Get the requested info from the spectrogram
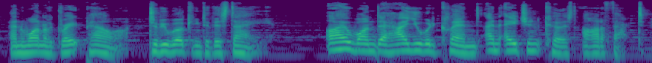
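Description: An Australian man hosting a podcast, giving casual, reflective commentary. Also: on the high side. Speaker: podcast host. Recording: faint music behind voice.

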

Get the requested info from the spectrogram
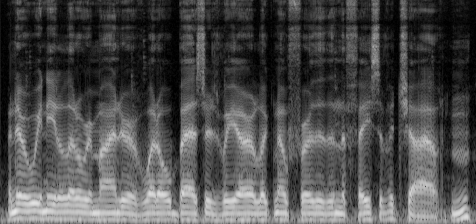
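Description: A man's voice: deep voice, steady tone, fast talker, a little hiss or hum, natural voice. An actor playing an abrasive older male business partner, condescending and profane, in a naturalistic audio drama. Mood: mockingly jovial.

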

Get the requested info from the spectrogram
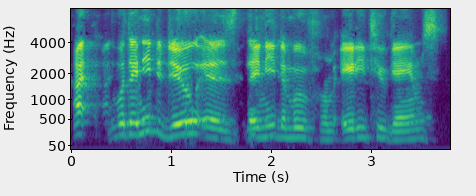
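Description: A man's voice: a little high, expressive, moderate pace. A man co-hosting a casual sports podcast, talking in a blunt, opinionated way and swearing freely.

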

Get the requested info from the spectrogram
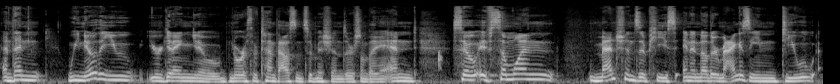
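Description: A woman's voice: low voice, lively intonation, fairly quick. A woman co-hosting a podcast, asking questions in a conversational style. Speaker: podcast co-host. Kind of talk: conversational interviewing.

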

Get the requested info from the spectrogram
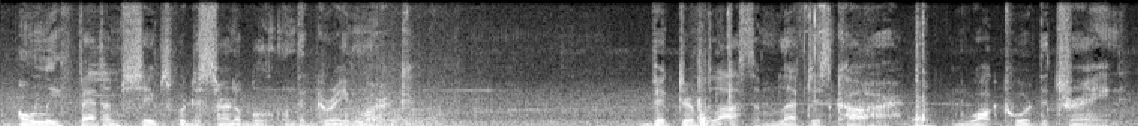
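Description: Deep-voiced man narrating a crime story. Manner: slow, atmospheric storytelling. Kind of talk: scripted third-person narration. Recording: outdoor traffic noise behind.

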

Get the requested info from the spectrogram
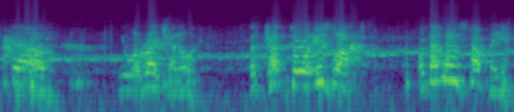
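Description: An actor playing a crazed, vengeful poisoner in a 1930s radio thriller, gloating and ranting. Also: male voice, extremely high pitch, expressive, unhurried, vocal fry, music in the background, full character voice. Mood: gloating menace. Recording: scratchy muffled 1930s radio recording.

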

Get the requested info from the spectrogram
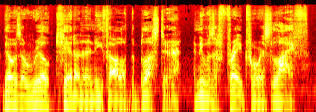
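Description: A man's voice: rumbling low, lively intonation, a little fast, a little hiss or hum. A man narrating a scripted audio drama in the third person as its storyteller.

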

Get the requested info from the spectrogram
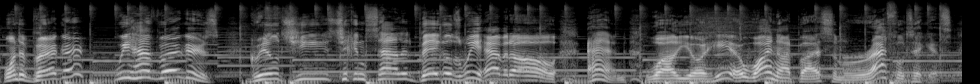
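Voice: medium pitch, sing-song, unhurried, over music. An announcer reading a scripted radio advert for a diner.

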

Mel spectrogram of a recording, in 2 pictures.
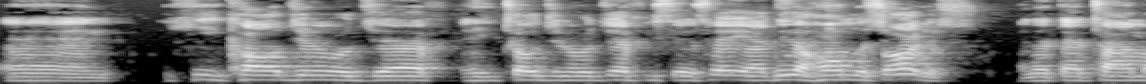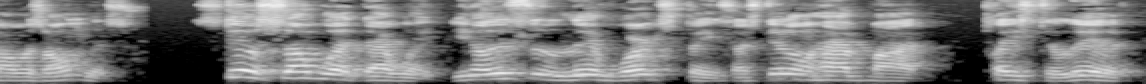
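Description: Guest, young adult man from LA, earnest and reflective, leans a bit high in pitch. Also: fairly quick, hardly any pauses, poor audio. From born in Kansas City, raised in South Central Los Angeles. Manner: earnest, reflective, repeats points for emphasis. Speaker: muralist and guest. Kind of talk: candid conversational interview.

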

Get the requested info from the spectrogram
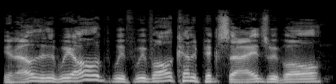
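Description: A man's voice: medium pitch, moderate pace, a bit bright, no echo, clean studio sound. A man in his sixties from Detroit, co-hosting a podcast and talking in a heated, profane, rambling way. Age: 60s. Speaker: podcast co-host. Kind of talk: casual chat.

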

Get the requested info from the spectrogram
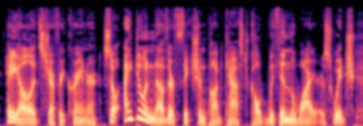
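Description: A man's voice: on the low side, sing-song, brisk, fairly bright tone, dry recording, clean studio sound. A man reading a conversational scripted promo for his own podcast.

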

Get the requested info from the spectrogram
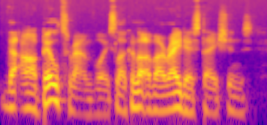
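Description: A man's voice: lowish voice, fast talker, fairly bright tone, no room sound. Thoughtful man, dry close sound. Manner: thoughtful, hedging, often restarts mid-phrase. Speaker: interviewed research and development head. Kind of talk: conversational interview.

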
